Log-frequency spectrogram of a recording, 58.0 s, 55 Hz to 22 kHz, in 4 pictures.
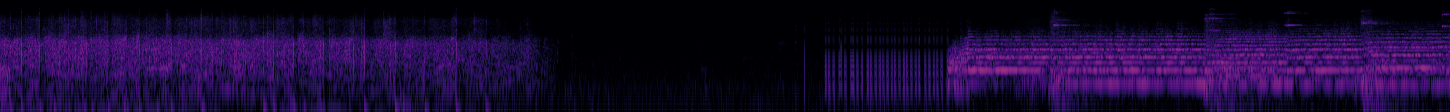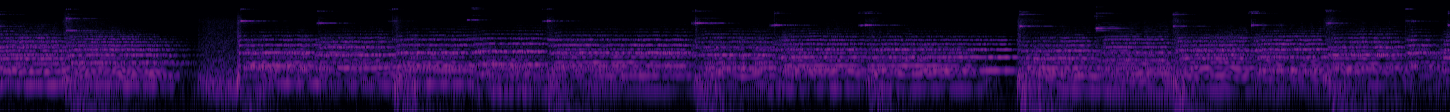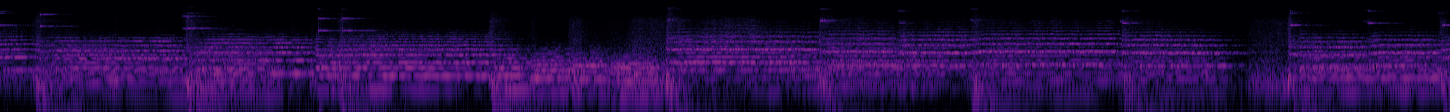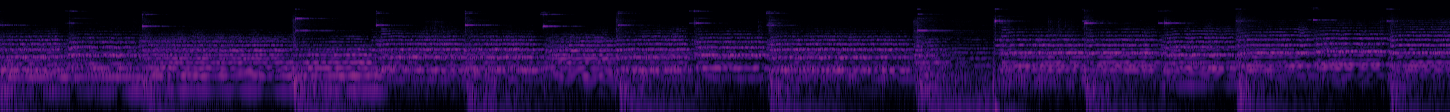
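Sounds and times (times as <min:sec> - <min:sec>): brass band playing: 0:09.3 - 0:58.0
steady drum beat: 0:33.8 - 0:36.4, 0:48.1 - 0:52.0.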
